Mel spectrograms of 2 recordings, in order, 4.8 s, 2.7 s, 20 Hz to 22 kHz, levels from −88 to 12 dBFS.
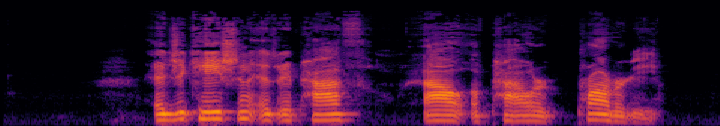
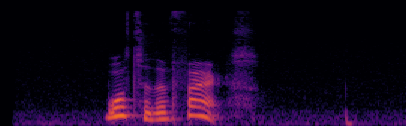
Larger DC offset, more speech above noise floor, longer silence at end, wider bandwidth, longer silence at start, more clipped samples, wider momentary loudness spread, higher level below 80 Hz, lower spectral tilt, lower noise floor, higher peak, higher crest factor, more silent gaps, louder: neither; first, 53 dB vs 36 dB; about the same, 0.45 s vs 0.35 s; about the same, 15.5 kHz vs 16 kHz; first, 1.05 s vs 0.7 s; neither; second, 11 LU vs 15 LU; first, -60 dBFS vs -66 dBFS; second, -4.5 dB/octave vs -7.5 dB/octave; first, -72 dBFS vs -65 dBFS; first, -2 dBFS vs -12 dBFS; about the same, 18 dB vs 22 dB; neither; first, -19 LUFS vs -29 LUFS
